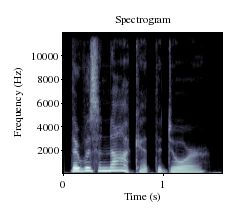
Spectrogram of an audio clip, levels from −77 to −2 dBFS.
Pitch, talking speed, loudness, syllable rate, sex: 200 Hz, 265 wpm, -18 LUFS, 6.0 syllables/s, female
